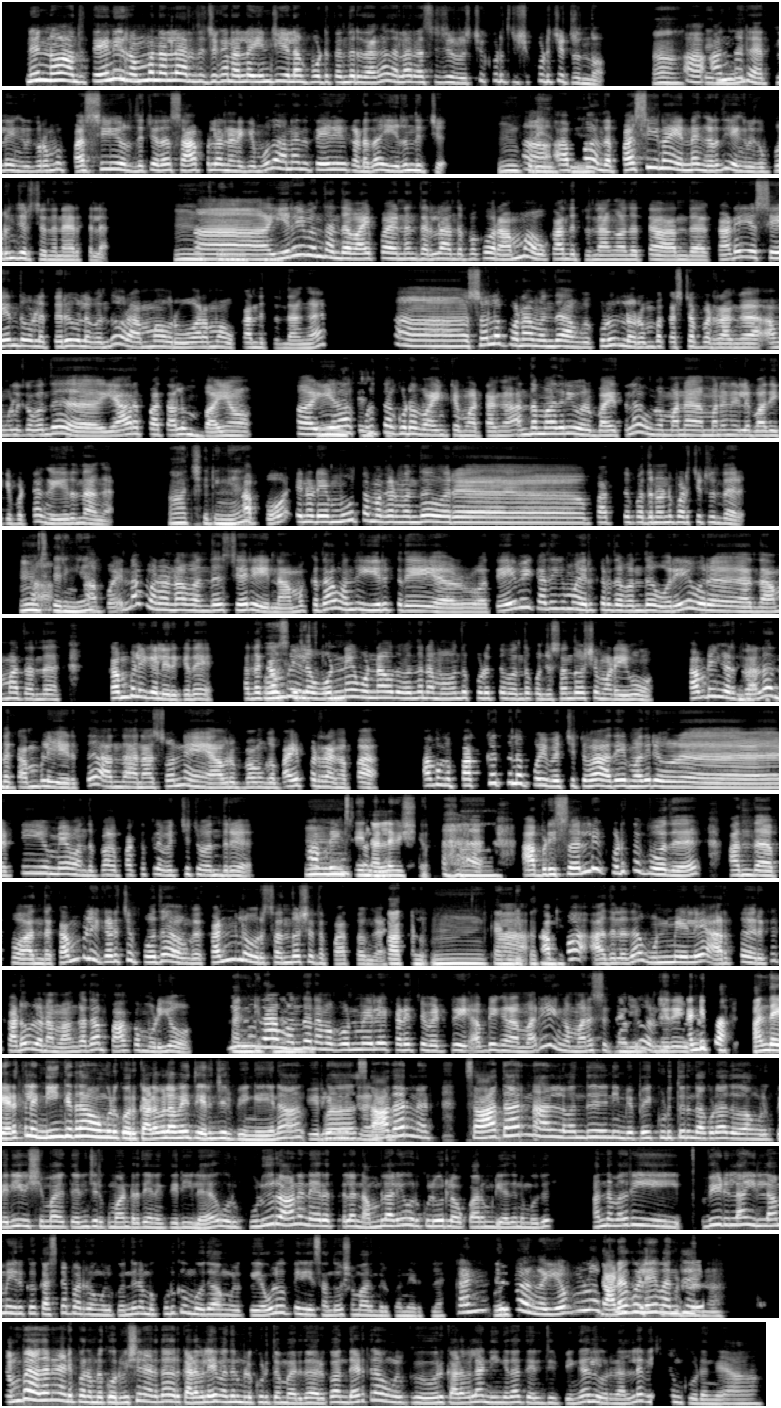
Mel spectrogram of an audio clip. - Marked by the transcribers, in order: drawn out: "ஆ"; drawn out: "ஆ"; drawn out: "ஒரு"; snort; unintelligible speech; tsk; other noise
- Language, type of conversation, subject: Tamil, podcast, பணமும் புகழும் இல்லாமலேயே அர்த்தம் கிடைக்குமா?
